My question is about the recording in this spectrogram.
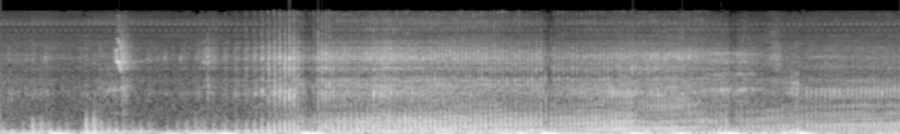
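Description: Motorcycle engines pulling away, revving and accelerating, their pitch rising from about two seconds in.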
